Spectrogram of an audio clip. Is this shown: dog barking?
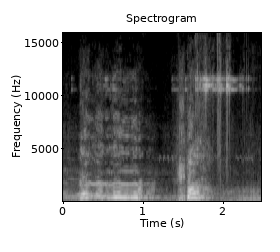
yes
